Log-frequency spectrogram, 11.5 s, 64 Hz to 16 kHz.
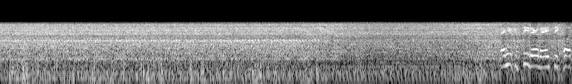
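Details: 2000 VW Mk4 at idle with AC clutch engaged, being tested for a faulty AC pressure sensor falsely reporting overpressure: even, steady hum with no rattle, squeal or clutch chatter; compressor running normally.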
